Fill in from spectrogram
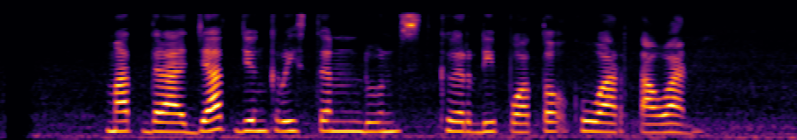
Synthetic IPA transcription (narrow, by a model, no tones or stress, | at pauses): mat̪̚dɾad͡ʒat̪̚d͡ʒɨŋkɾist̪əndunskɨrdipɔt̪ɔkuwart̪awan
